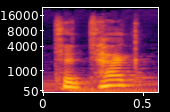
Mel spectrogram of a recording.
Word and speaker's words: TTEC: To tech, pronounced TTEC, formerly known as Teletech is a business process outsourcing BPO company that runs customer support and sales operations for other companies.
